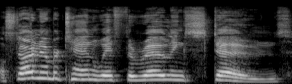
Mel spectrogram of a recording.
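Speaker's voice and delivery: fake, put-on British accent. Announcing number ten on a top ten list: put-on british accent. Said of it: "I like saying that in a British accent".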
